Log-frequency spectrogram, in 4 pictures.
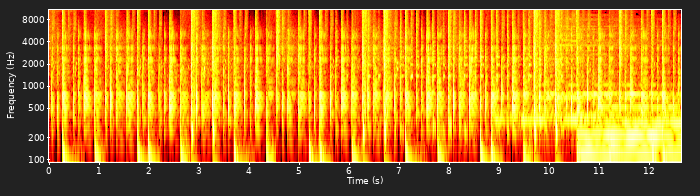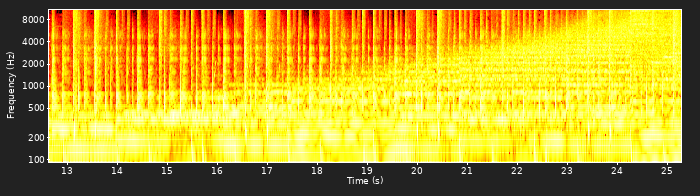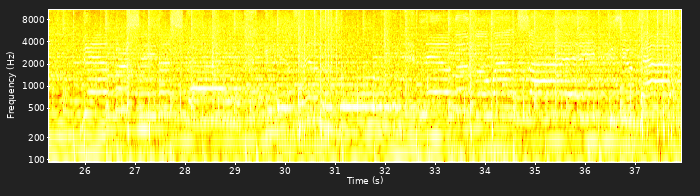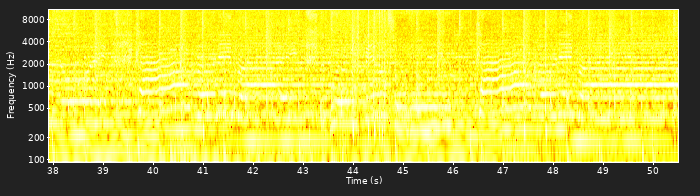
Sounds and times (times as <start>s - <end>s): Music: 0.0s - 50.5s.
